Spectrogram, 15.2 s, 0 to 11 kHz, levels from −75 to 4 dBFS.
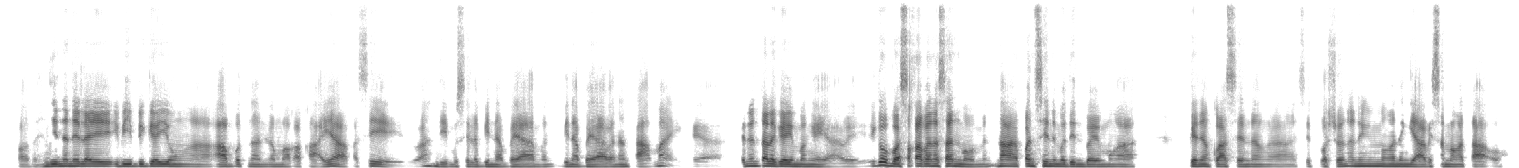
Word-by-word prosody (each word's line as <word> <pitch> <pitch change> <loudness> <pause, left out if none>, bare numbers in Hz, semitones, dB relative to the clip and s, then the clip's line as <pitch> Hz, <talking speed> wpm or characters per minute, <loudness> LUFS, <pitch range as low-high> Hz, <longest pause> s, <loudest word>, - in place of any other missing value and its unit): para 110 -1 -12
hindi 130 +4 0
na 145 - +3
nila 145 0 +4
i 140 -1 +3
ibibigay 140 +1 +2
yung, 130 -1 -4
ah, 115 -1 -7
abot 125 +1 0
na 120 -1 -4
nilang 120 0 -8
makakaya. 115 +4 -2
Kasi 115 -9 -5
di - - -43
ba, 145 - -7
hindi 130 -4 -4
mo 115 - -9
sila 120 0 -6
binabayaran 115 0 -2
binabayaran 115 -1 -1
ng 120 +1 -5
tama, - - -2
eh. - - -30
Kaya - - -12 0.3
ganun 150 +3 -1
talaga 145 -2 +7
yung 130 -1 +2
mangyayari. 110 -2 -6
Ikaw 205 +2 +7
ba 140 - +8
sa - - -1
karanasan 145 -1 +6
mo, 120 -2 -1 0.2
napansin 140 0 +3
mo 130 - +2
din 130 -1 -1
ba 125 - +2
yung 125 0 -5
mga 115 -2 -5 0.5
ganyang 130 -1 +2
klase 120 0 +1
ng, 115 -1 -5
ah, 110 -1 -10
sitwasyon? 130 +3 -4
Ano 140 - -1
yung 140 0 -1
mga 130 0 0
nangyari 120 -2 +1
sa 125 - -4
mga 115 0 -1
tao? 110 -1 -3
125 Hz, 200 wpm, -23 LUFS, 115-140 Hz, 0.5 s, ba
